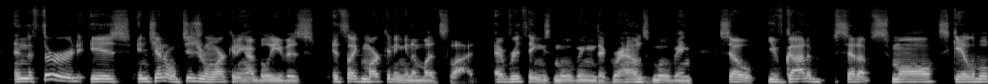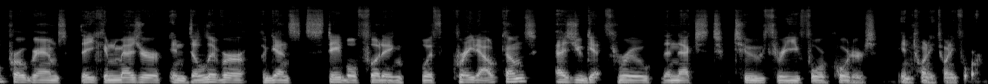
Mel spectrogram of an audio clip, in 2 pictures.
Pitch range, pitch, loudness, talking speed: 95-125 Hz, 105 Hz, -24 LUFS, 165 wpm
